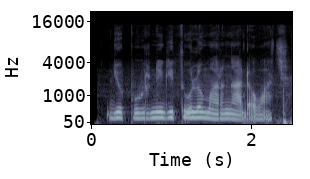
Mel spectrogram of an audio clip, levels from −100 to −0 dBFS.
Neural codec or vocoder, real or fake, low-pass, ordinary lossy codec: none; real; 14.4 kHz; none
